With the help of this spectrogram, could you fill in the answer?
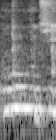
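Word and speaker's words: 굳이: 근데 얘가 발음했더니 구지 이렇게 나죠.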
